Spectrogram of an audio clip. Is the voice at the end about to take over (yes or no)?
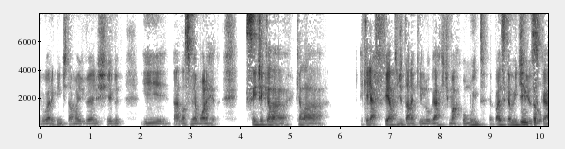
yes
